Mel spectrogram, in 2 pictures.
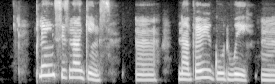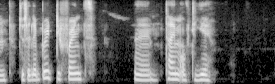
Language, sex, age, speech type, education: Nigerian Pidgin, female, 15-29, spontaneous, tertiary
